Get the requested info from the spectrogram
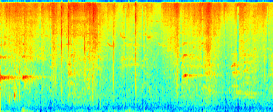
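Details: Segugio Italiano dogs in hare training, giving brief, thin tonal bays at the start and again midway, spaced apart, over soft outdoor hiss and occasional sharp knocks.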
